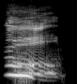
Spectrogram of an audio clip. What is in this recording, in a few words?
macho damage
